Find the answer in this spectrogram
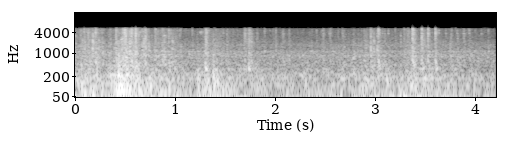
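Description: Cabin noise of a small shuttle bus on the move: a steady road and engine rumble with frequent clicks and knocks from the body and fittings, loudest about half a second in.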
